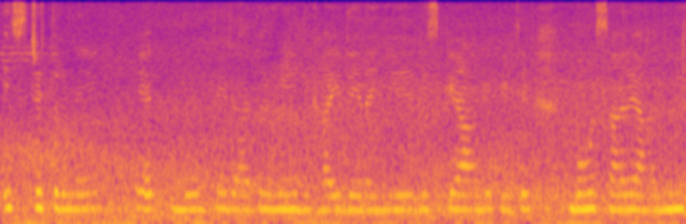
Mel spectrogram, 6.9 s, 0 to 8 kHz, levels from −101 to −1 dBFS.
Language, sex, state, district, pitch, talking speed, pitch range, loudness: Hindi, female, Uttar Pradesh, Hamirpur, 200 Hz, 150 wpm, 195-205 Hz, -17 LUFS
